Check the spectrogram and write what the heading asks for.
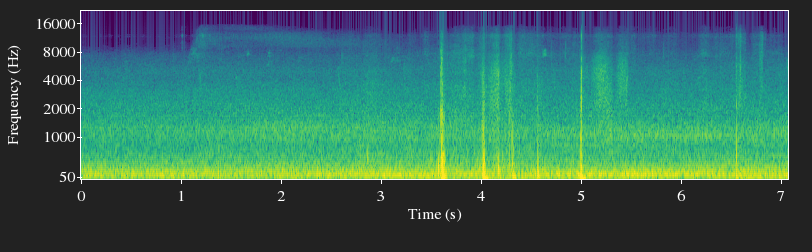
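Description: Steady low background hum with several sharp knocks or clicks in the second half, the loudest about four seconds in.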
